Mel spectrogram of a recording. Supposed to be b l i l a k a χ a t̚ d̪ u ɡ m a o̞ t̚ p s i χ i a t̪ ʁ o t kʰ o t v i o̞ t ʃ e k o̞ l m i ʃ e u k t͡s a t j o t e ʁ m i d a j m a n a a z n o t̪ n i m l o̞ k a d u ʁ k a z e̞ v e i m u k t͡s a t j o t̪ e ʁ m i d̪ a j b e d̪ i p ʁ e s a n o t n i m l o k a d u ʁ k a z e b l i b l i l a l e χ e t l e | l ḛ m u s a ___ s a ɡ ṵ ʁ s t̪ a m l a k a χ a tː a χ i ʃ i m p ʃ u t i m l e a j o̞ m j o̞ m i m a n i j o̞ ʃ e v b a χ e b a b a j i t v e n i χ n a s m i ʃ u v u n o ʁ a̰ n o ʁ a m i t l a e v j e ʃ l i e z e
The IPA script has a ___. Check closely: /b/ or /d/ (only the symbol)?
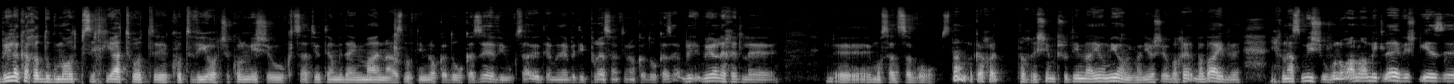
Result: d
